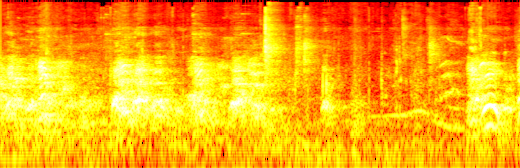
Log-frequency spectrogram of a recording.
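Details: At night feeding time in a shelter, dogs bark in clustered bursts, and a rising whine sounds near the end.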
